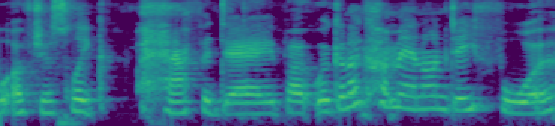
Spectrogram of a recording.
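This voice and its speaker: A woman at a fairly slow pace, ordinary pitch variation, and noticeable background noise. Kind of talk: casual video game commentary. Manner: trying to sound positive.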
